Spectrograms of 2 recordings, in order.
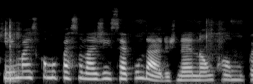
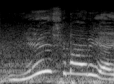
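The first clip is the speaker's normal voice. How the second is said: surprised exclamation; 12 semitones higher, 5 dB louder, much slower than usual. Real, not acted. Startled by dogs crying.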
